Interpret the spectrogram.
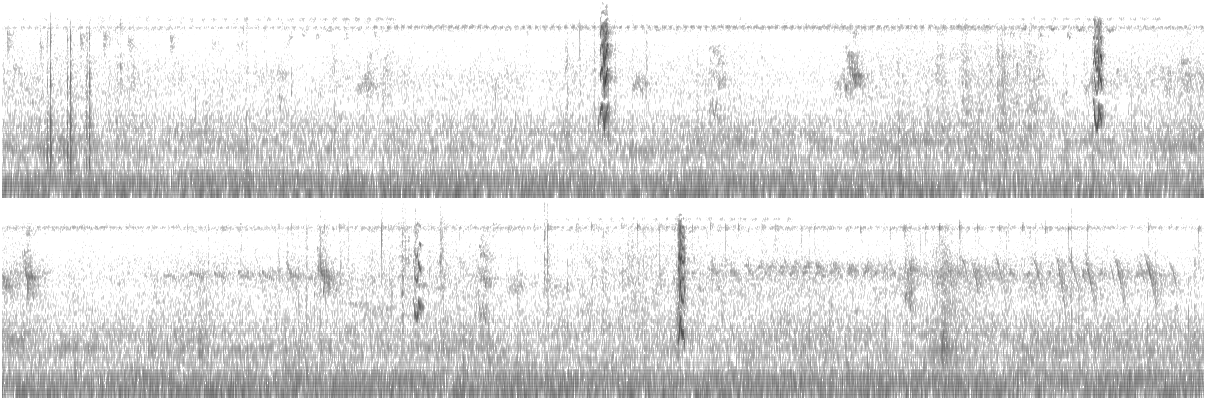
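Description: Quiet outdoor background with scattered short bird chirps, three of them louder and sharp.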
